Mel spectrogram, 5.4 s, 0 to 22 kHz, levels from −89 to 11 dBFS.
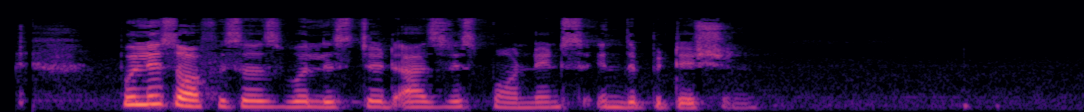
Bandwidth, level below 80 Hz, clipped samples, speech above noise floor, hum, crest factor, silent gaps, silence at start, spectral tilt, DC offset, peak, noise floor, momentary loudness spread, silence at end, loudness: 11.5 kHz; -80 dBFS; under 0.1%; 40 dB; none; 22 dB; none; 0.25 s; -4.5 dB/octave; under 0.1%; -6 dBFS; -66 dBFS; 15 LU; 1.65 s; -27 LUFS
